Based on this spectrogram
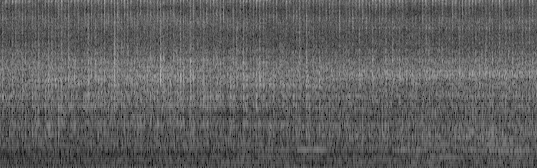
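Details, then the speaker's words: Honda CR-V second generation, ticking heard at idle: fast light metallic rattle about three per second, caused by a broken oil pump chain damper letting the chain hang loose. "oke jadi penyebab bunyi itu di situ"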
